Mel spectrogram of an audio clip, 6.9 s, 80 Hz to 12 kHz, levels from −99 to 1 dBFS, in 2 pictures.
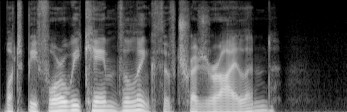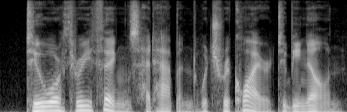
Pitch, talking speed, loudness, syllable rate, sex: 100 Hz, 175 wpm, -17 LUFS, 4.9 syllables/s, male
